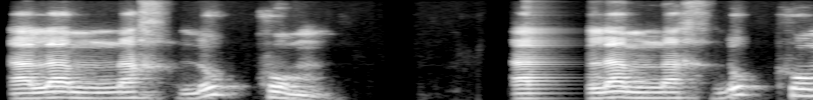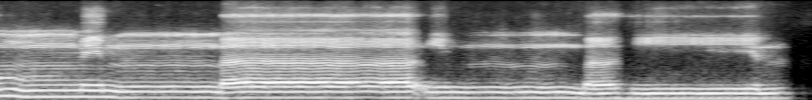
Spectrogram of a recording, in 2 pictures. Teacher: Di sini qaf diidghamkan ke huruf kaf ya.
